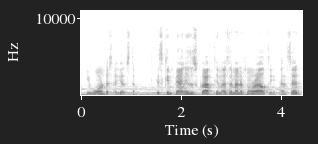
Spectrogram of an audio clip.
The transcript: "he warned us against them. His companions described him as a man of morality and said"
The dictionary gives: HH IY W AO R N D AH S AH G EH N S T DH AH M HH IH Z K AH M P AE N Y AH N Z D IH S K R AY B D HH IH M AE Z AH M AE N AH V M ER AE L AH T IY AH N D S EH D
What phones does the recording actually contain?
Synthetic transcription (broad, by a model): HH IY W AO R N D AH S AH G EH N S T DH AH M HH IH Z K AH M P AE N Y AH N D IH S K R AY B D HH IH M AE Z AH M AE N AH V M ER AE L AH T IY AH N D S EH D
